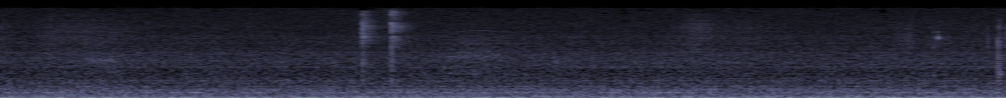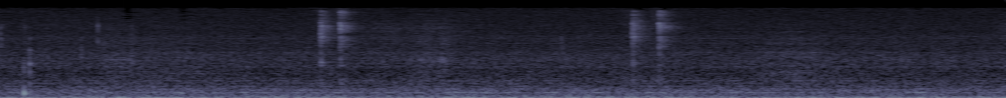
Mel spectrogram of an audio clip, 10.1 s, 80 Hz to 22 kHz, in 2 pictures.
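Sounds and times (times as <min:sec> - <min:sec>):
faint low hum: 0:00.0 - 0:10.0
computer mouse clicks: 0:01.8 - 0:02.1, 0:06.6 - 0:06.9, 0:08.1 - 0:08.5.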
